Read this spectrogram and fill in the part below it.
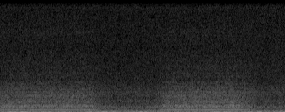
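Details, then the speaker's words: Westinghouse tube console receiver on FM (not stereo), tuned between stations: a quiet steady low hum that rises with volume, with a faint buzz and hiss, disappearing when a station is tuned in; source not pinned down. "Let's go to FM. We're just on FM, not FM stereo to start with. Now, do you notice the hum has appeared and it's volume oriented?"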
